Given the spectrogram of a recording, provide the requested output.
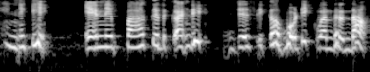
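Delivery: tearful, halting confession; weepy, choked-up admission; crying. Acted. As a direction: get the words out between sobs. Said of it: "பின்ன அழுதுகிட்டே இரு".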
